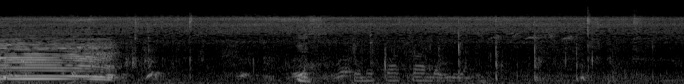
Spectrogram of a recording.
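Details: Bull from a karapan sapi bull-racing team gives one strong, steady lowing moo lasting about a second, which then drops away, followed by quiet background hiss and faint scattered clicks.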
